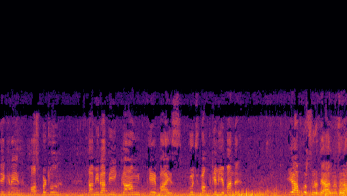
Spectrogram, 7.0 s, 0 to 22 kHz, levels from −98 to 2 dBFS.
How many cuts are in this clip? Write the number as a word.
zero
